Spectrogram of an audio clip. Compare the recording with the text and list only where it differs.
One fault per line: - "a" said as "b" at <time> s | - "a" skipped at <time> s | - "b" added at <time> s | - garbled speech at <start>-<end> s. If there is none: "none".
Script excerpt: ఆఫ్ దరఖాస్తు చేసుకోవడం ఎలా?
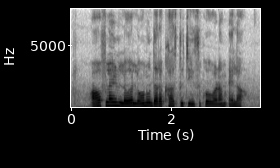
- "లైన్ లో లోను" added at 0.7 s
